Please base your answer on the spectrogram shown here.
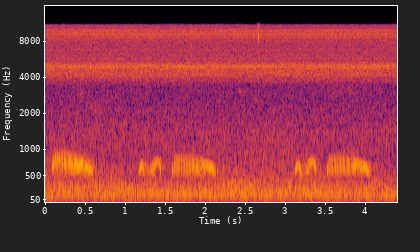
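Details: Field-caught spotted dove in fast cooing mode: a long level hollow coo, then paired short notes leading into another drawn-out coo, repeated twice, over steady background hiss.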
